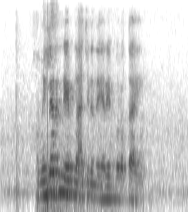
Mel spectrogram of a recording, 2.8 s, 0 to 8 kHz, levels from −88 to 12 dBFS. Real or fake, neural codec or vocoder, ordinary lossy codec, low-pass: real; none; Opus, 16 kbps; 7.2 kHz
